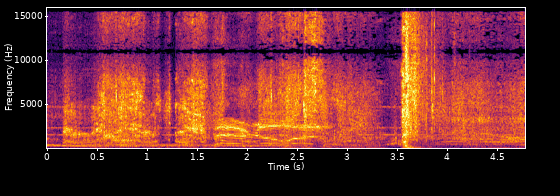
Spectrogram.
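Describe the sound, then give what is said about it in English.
A wolf snarls and growls through a busy stretch of video game combat noise, with a sharp, loud thud landing near the end. “A wolf weir. Let's get rid of him.”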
